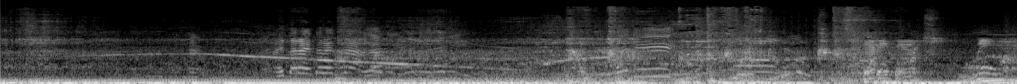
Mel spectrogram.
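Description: A film soundtrack rumbles and booms loudly through loudspeakers in a large hall.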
